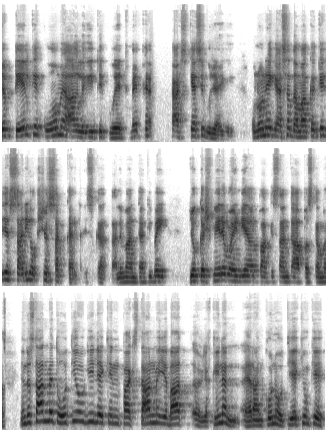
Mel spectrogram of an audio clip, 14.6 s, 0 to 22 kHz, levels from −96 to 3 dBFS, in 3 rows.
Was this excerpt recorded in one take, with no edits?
no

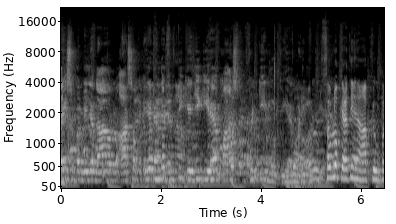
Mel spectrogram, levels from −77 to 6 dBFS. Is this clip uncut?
yes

